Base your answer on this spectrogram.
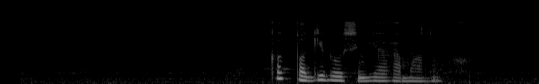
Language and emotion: Russian, sad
